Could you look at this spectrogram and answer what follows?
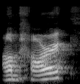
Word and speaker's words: Amharic: language they had programmed her to speak um amharic is that the the language of ethiopia i'm not sure if i'm pronouncing it correctly it is i'm hard yes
